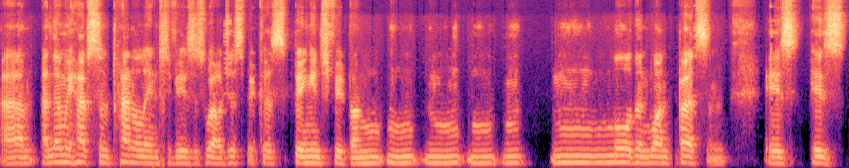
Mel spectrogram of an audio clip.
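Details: Person who stutters, reporting fear of stuttering and blocking; stuttering.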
